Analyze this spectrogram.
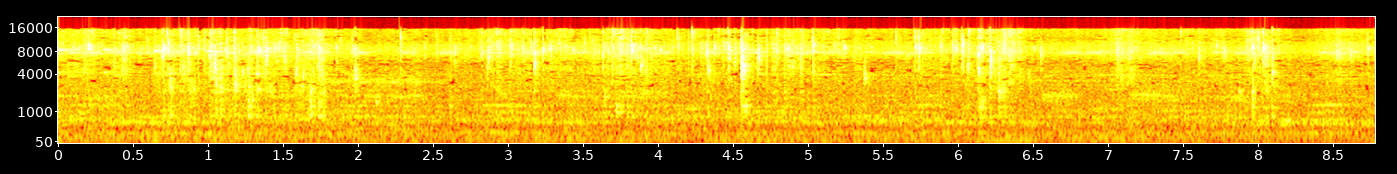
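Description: Water wrung out of grated ash gourd in a cloth bundle, dripping and trickling into an aluminium pot in irregular drops and small splashes.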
